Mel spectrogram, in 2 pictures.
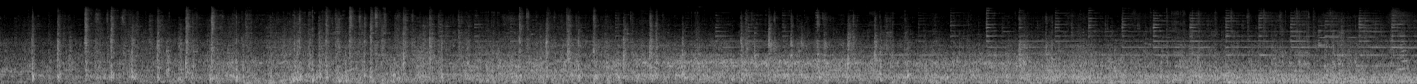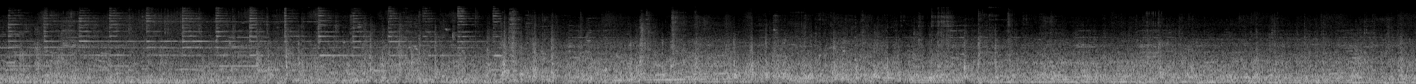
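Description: Railway coach rolling behind a steam locomotive: a steady rumble with frequent clicks of the wheels over rail joints, and a high steady ringing tone for several seconds in the middle.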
